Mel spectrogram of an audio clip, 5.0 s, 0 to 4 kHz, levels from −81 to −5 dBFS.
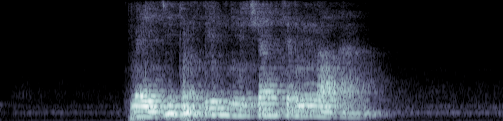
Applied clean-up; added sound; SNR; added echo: neural separator model SepFormer DNS4.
